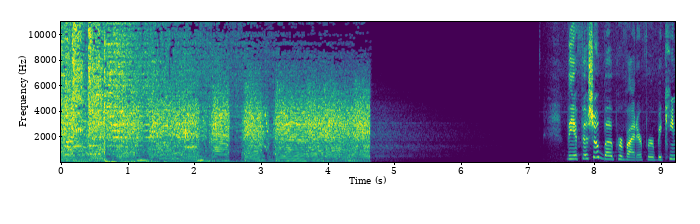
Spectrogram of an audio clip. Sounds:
Speech, Music

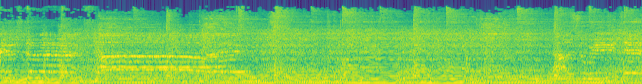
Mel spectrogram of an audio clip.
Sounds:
Music

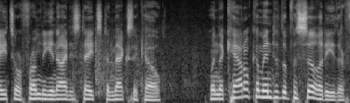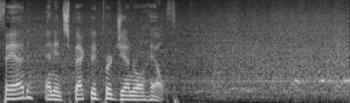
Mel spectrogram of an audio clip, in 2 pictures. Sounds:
Speech

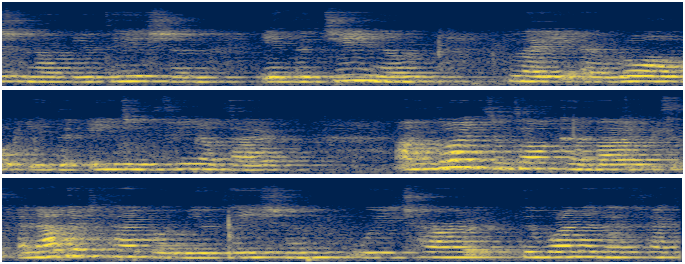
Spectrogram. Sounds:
Speech

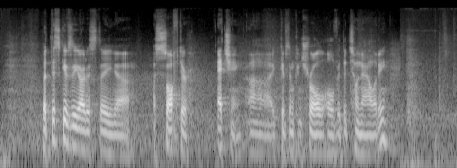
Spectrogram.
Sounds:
Speech

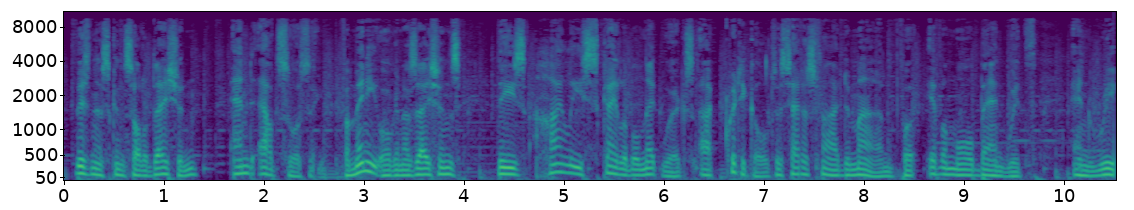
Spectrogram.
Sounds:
Music, Speech

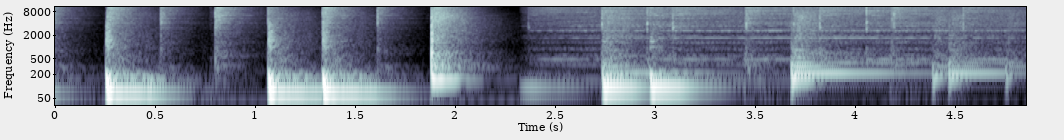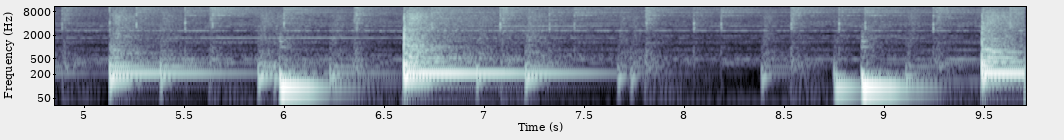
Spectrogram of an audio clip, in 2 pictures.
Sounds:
playing bass drum

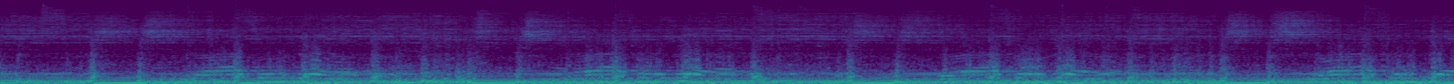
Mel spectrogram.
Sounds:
Music, Rock music

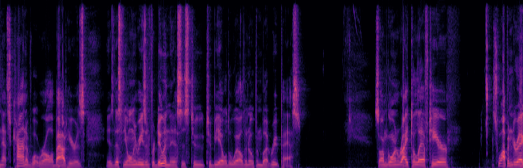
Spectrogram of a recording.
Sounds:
arc welding

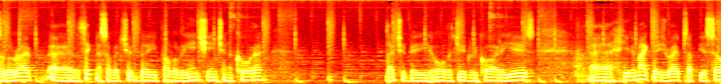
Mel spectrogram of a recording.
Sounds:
Music, Speech

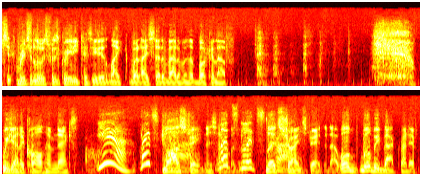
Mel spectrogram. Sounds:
Speech

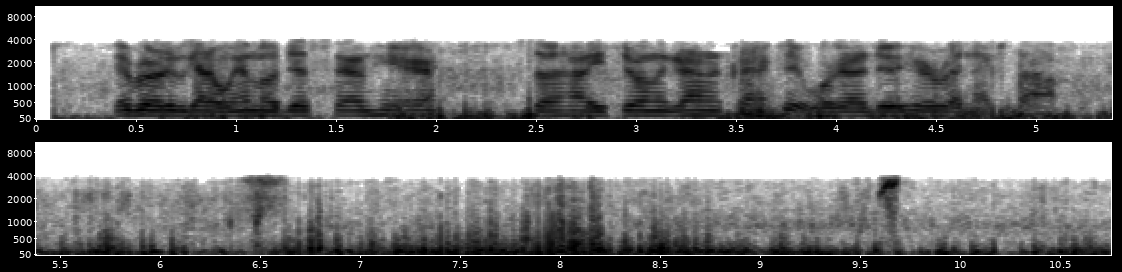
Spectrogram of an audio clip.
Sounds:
outside, rural or natural, Speech

